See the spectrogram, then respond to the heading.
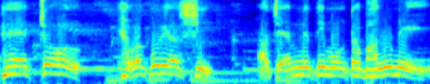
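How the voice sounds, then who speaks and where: A cartoonish character voice talks at a fairly slow pace with a fairly high pitch. Clear music plays in the background. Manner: blustering, irritable.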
